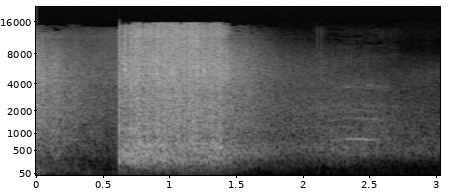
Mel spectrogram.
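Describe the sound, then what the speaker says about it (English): Machine gun cake firework with red, white and blue tails: a sudden loud launch bursts into a dense, rapid crackling roar for nearly a second, then fades into a hissing, crackling tail with distant pops. "That's a machine gun cake with red, white, and blue tails."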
